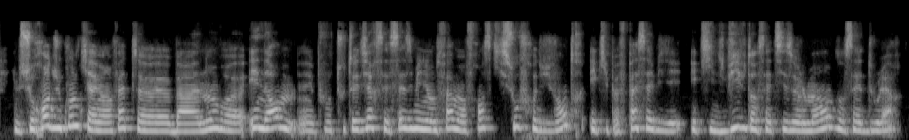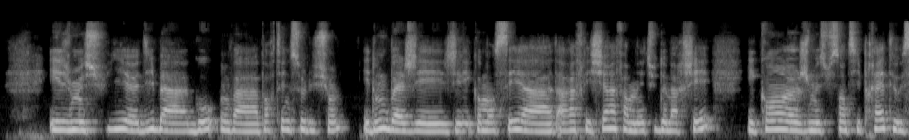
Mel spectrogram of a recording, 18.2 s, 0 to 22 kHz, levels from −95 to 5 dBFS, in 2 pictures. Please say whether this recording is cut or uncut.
uncut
